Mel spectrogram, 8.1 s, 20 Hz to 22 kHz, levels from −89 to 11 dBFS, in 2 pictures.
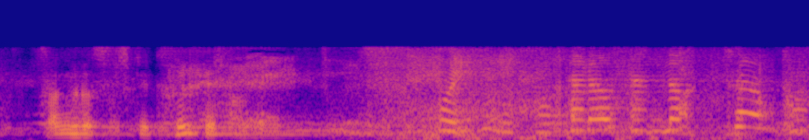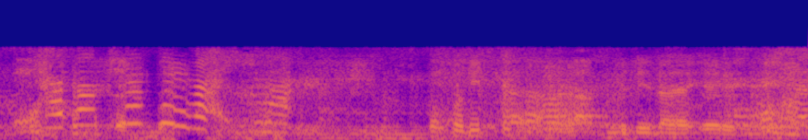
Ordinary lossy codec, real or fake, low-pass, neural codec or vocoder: none; fake; 5.4 kHz; codec, 16 kHz in and 24 kHz out, 0.6 kbps, FireRedTTS-2 codec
